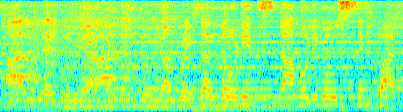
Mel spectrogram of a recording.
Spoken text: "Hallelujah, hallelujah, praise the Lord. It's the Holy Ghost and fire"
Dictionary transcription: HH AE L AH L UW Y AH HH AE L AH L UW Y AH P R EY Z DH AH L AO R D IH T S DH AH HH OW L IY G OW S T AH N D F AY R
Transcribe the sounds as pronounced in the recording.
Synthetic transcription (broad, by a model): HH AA L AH L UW Y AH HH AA L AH L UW Y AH B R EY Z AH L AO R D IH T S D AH HH OW L IY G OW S AH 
